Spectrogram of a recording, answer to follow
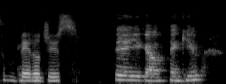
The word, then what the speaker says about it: Betelgeuse: I never quite know how to pronounce it. Betelgeuse.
